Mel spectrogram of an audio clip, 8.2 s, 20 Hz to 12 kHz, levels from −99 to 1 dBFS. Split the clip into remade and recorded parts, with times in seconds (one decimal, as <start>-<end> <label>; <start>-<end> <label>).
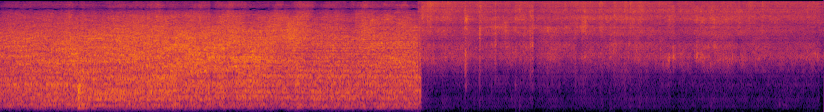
0.0-4.2 recorded; 4.2-8.2 remade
